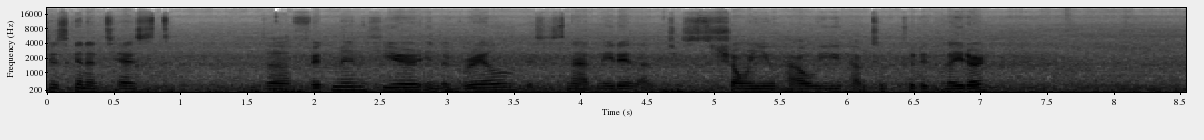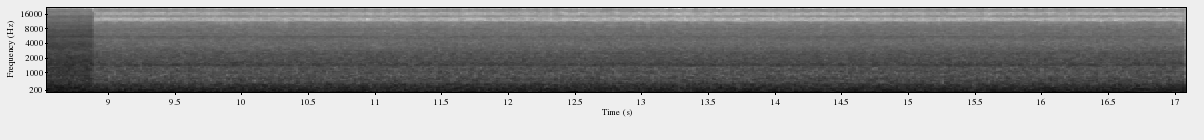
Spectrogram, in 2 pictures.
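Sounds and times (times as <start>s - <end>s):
background hiss: 0.0s - 8.9s
low mechanical hum: 0.0s - 17.0s.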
